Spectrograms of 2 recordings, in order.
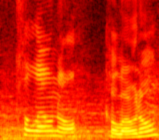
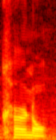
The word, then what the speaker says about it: colonel: me right oh okay jenny pronounce this word colonel colonel it's actually that's kernel oh my gosh it's a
